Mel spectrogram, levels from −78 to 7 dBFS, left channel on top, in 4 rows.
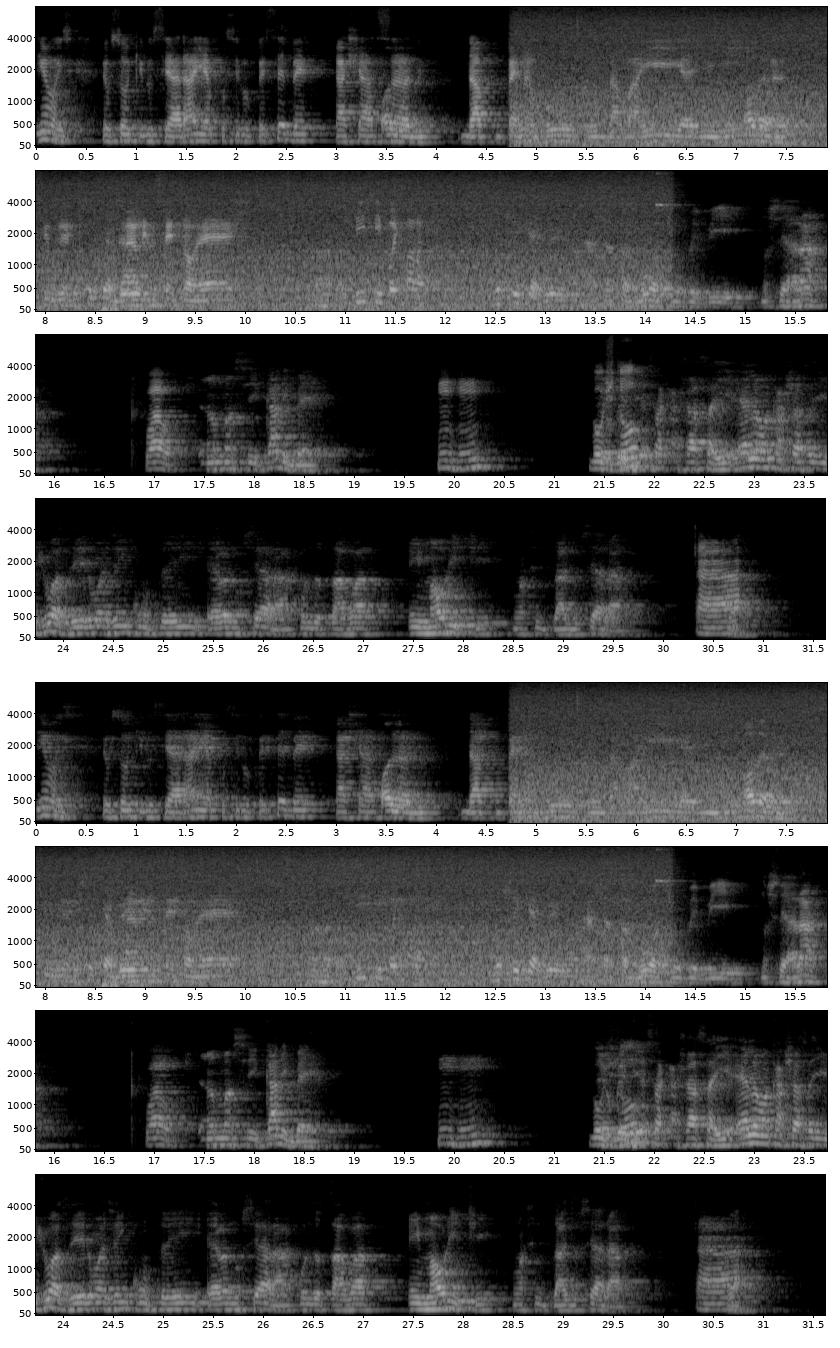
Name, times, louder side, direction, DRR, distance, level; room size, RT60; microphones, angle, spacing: voice 1, 0.0-3.9 4.2-7.5 8.0-8.3 8.6-10.2 11.1-11.9 16.9-17.2 19.8-20.3 21.3-21.9 30.3-30.8, left 3 dB, 55° left, 6 dB, 1.2 m, -32 dB
Bicycle, 4.7-14.3, right 1 dB, 5° right, 0.6 m, -32 dB
voice 2, 7.0-7.6 8.3-9.0 10.6-11.1 12.4-15.8 17.4-18.7 21.4-27.2 27.5-29.7 30.6-30.8, right 1 dB, 65° right, 5 dB, 1.7 m, -31 dB
12.0 x 7.6 x 6.3 m, 0.90 s
head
